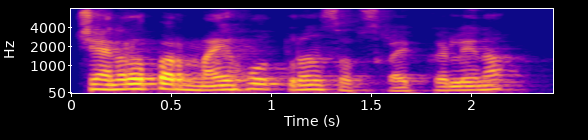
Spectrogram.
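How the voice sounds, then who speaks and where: A man's voice: on the high side, normal speed, darkish tone. A young man teaching a Hindi grammar class online, repeating each key term and quizzing the viewer as brother and friend. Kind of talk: online exam-prep class.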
